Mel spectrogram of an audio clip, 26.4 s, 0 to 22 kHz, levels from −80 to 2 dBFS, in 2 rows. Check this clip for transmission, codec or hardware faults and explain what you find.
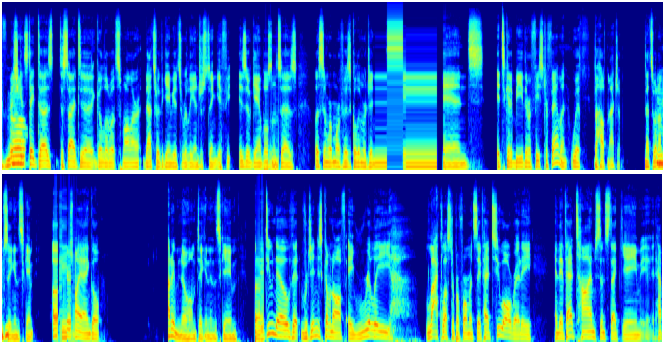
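Two kinds of fault are audible: three bursts of Bluetooth stutter and one stretch of robotic sound from repeated short buffers.

Bluetooth stutter occurs at 5.26 to 5.53 s, 14.27 to 14.73 s and 18.28 to 18.45 s. Audio data arrived late or not at all. The receiver replayed its last slice until fresh data came. About 150 ms, 300 ms and 130 ms of speech are lost across those spans, with the longest gaps at 56 ms, 75 ms and 75 ms. Each burst is a jittery, machine-gun stutter, after which the speech jumps forward.

Robotic sound from repeated short buffers runs from 7.47 to 8.87 s. The speech becomes a rigid metallic buzz throughout that stretch, pitched at 100 Hz. The likely cause is audio arriving too seldom, so the software loops a tiny chunk in place of the missing sound. A 100 Hz buzz fits a chunk about 10 ms long repeated over and over. 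The buzz still roughly tracks the speech's rhythm.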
